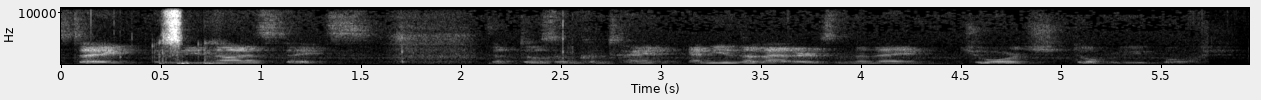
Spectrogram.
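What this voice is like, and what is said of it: Thick Eastern European accent. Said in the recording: “he has a thick, thick Eastern European accent”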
